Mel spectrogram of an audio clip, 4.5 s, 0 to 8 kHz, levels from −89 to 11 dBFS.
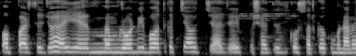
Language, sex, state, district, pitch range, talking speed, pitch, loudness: Hindi, female, Bihar, Purnia, 215-235 Hz, 160 wpm, 225 Hz, -19 LUFS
